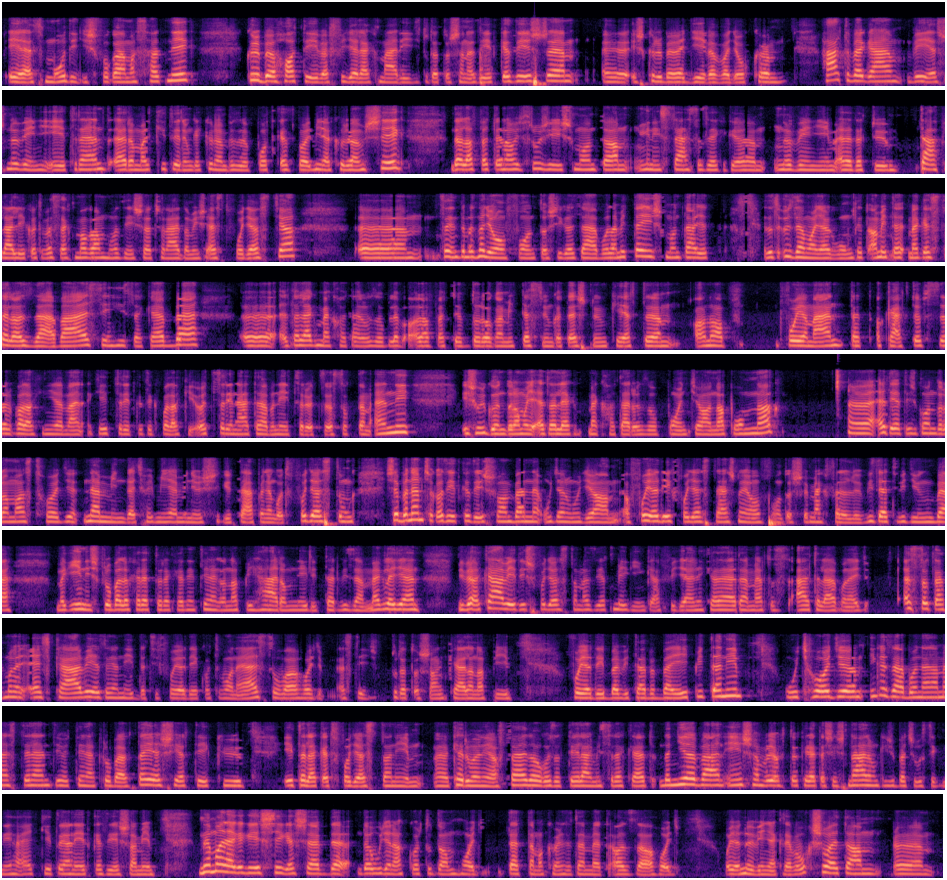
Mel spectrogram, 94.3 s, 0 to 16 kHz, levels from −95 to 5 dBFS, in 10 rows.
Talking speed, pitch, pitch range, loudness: 155 wpm, 195 Hz, 185-215 Hz, -20 LUFS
